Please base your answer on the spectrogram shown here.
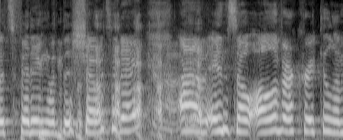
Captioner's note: laughs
